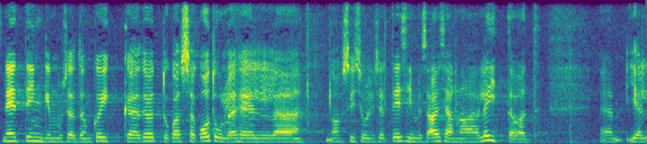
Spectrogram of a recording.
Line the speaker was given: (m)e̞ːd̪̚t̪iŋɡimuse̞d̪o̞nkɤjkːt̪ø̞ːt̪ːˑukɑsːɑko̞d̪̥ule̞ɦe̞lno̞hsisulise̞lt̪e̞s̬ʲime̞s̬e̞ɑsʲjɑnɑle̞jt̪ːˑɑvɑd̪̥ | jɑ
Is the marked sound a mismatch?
yes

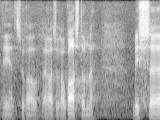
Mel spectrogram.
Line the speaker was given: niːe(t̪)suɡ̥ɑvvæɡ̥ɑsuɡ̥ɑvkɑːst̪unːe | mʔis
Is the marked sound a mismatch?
no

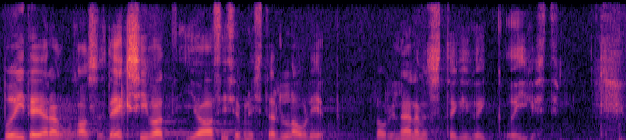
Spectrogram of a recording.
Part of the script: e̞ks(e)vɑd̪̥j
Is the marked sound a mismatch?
yes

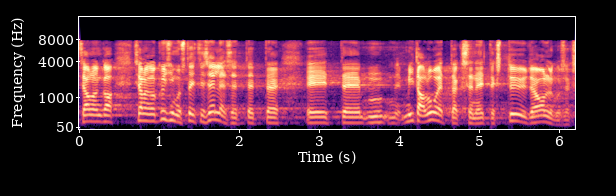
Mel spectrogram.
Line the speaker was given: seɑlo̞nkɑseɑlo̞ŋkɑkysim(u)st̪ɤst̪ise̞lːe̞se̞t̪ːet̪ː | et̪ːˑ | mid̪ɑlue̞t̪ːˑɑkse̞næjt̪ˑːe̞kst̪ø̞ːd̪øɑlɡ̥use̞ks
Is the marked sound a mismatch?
no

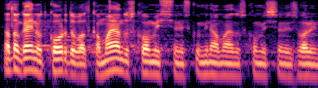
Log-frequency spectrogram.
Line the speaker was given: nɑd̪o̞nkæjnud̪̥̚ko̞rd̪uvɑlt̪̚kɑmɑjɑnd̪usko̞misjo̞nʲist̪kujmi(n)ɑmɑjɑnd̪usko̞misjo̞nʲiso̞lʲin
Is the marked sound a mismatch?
no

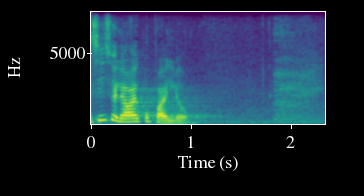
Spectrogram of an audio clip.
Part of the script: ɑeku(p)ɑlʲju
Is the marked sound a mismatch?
no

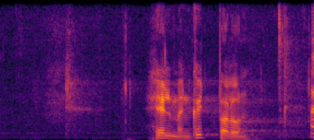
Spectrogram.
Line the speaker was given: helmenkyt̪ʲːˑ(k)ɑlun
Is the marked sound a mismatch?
yes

